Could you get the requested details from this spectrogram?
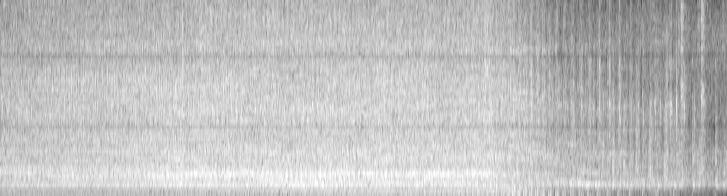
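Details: Champion single-cylinder generator after a new carburetor and with the air filter assembly refitted: runs even and steady at a fast regular beat, then winds down smoothly, much quieter than before; a healthy run.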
